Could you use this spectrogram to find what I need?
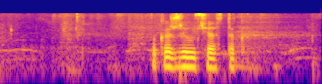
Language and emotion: Russian, neutral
